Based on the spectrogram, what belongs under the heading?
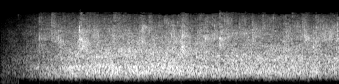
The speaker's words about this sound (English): The deafening sound of water surging from the burst dam in Solai, Nakuru. Eyewitnesses say walls of the water reservoir located on top of a hill collapsed, causing flood waters that swept everything on its way, including power lines, homes and people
